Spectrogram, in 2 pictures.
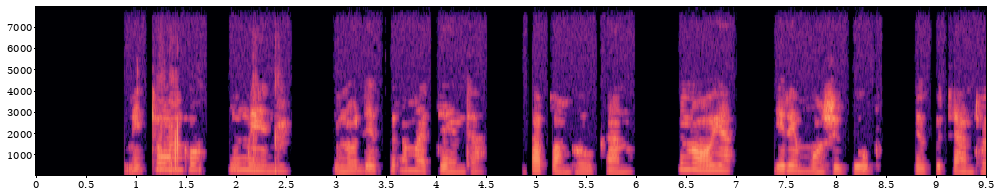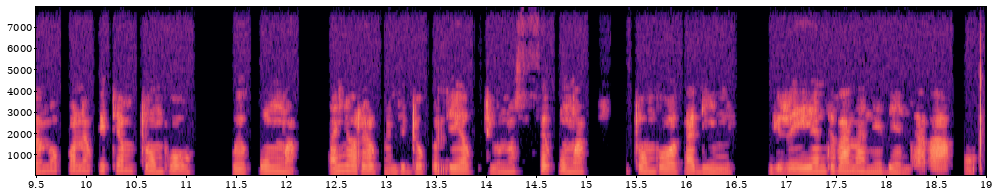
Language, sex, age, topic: Ndau, female, 18-24, health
